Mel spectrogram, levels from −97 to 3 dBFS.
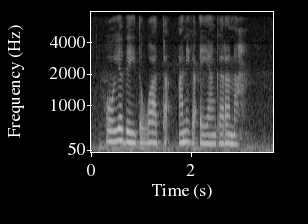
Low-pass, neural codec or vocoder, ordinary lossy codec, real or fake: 7.2 kHz; none; none; real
